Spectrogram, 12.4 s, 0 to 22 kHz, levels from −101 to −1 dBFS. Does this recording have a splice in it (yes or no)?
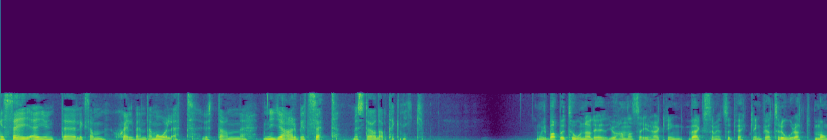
no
